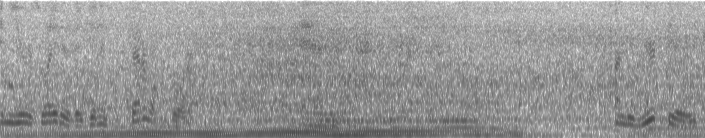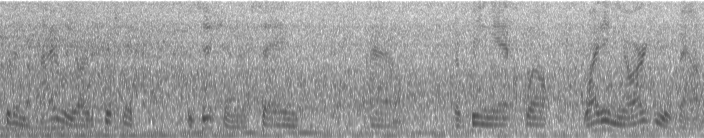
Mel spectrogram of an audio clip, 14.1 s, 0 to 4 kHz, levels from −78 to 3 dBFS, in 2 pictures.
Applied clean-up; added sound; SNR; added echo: none; Rain; -3 dB; none.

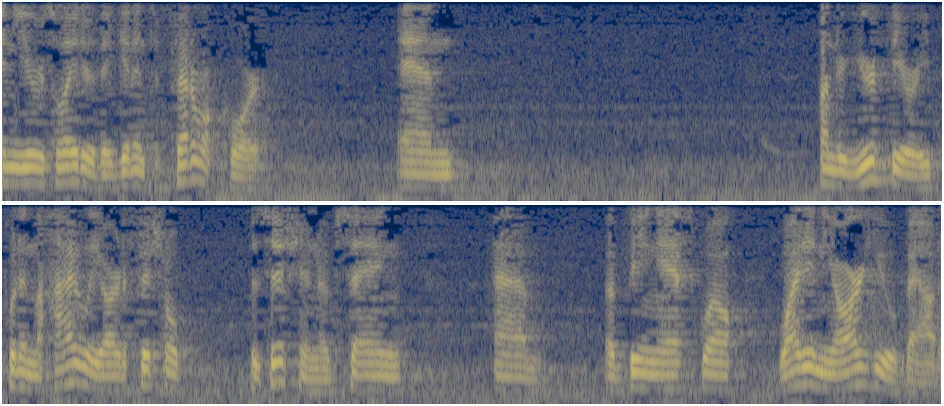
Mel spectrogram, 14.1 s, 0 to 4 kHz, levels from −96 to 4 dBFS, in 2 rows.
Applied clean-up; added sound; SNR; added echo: none; none; none; none.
